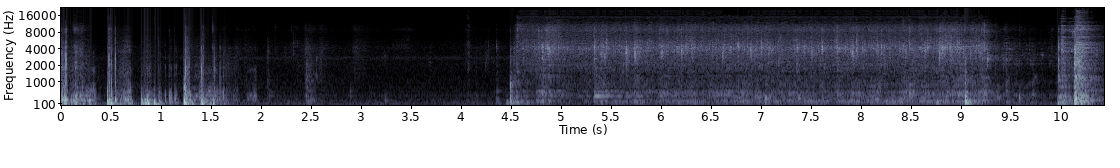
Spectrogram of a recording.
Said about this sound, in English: And I'm going to wash this off immediately.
